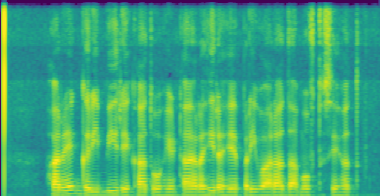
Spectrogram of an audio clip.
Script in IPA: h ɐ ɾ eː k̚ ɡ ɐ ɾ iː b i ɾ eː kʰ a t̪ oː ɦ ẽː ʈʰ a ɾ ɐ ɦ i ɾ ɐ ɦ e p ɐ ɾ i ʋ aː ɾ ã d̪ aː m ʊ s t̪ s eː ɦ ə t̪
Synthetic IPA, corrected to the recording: h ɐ ɾ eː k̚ ɡ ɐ ɾ iː b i ɾ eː kʰ a t̪ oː ɦ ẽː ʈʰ a ɾ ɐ ɦ i ɾ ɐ ɦ e p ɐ ɾ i ʋ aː ɾ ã d̪ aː m ʊ f t̪ s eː ɦ ə t̪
